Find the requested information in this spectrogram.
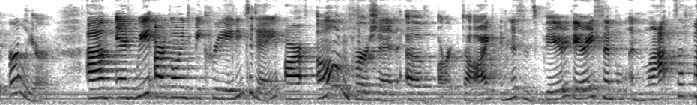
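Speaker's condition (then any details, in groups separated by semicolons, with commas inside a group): No condition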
